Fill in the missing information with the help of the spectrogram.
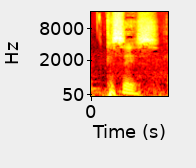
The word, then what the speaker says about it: Kassees: Kassees. – Kassees. – Yeah, like as in creme de.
